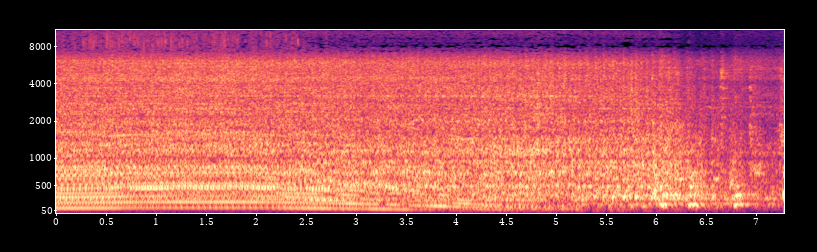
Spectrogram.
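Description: A diesel engine runs, then slows and shuts down.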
